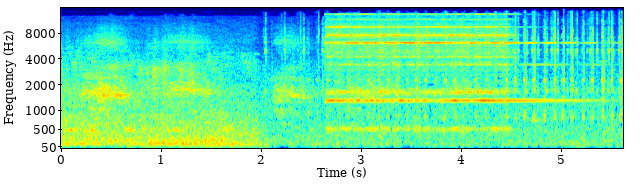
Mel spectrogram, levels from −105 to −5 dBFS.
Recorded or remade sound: recorded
